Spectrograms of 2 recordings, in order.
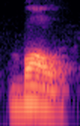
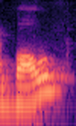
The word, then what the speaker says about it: bowl: Acuérdense que la L es gorda en inglés. Oh, bow. Bow. ¿Ok? Entonces, así se pronuncia. Bow. Bow. Y de ahí viene como tal la pronunciación de Super Bowl. bowl.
